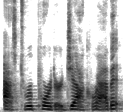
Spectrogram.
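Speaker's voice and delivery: ordinary delivery, nothing marked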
